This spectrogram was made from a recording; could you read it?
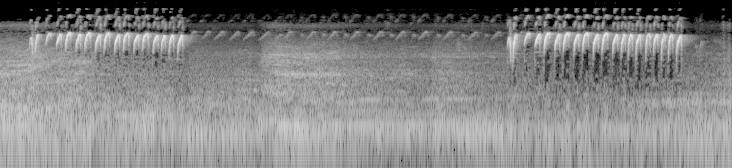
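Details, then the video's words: Mantenan bird, a tutor song for other cage birds, delivering two long bursts of rapid, high, ringing chirps, each lasting about one and a half seconds, separated by a pause of roughly three seconds with faint hiss. "burung mantenan yang handal untuk masteran"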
